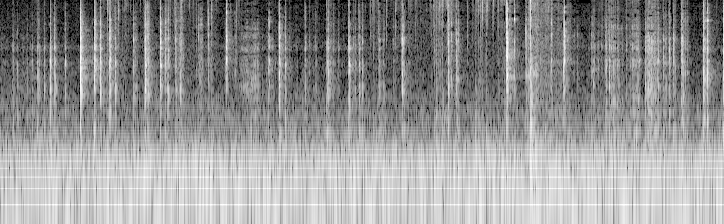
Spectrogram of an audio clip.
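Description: A utility knife blade scrapes a fine powder from the surface of a solid translucent amber soap bar held in the fingers. The result is a rapid series of short, bright, crisp scratching ticks and crackles over a faint, steady low hum.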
